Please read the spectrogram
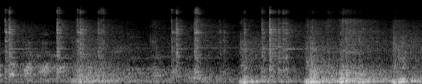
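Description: Scattered sharp knocks with heavier thuds near the end: a person dropping from a pull-up bar and stepping in shoes across a wooden gym floor.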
